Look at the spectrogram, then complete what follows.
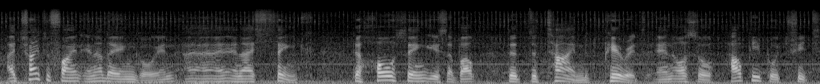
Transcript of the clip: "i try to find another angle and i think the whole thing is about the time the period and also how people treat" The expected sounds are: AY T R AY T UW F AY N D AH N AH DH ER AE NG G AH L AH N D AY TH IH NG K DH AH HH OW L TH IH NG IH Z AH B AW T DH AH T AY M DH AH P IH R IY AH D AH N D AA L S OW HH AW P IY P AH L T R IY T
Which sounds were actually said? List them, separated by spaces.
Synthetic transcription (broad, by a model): AY T R AY T UW F AY N D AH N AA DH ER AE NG G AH N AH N AY TH IH NG K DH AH HH OW L TH IH NG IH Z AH B AW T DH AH T AY M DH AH P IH R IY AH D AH N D AA L S OW HH AW P IY P AH L T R IY T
